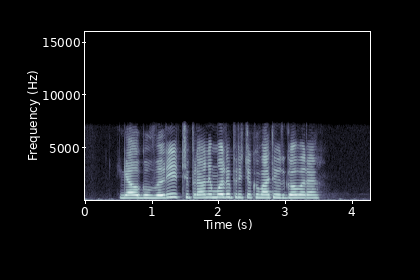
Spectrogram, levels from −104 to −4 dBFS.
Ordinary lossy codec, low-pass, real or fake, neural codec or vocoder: none; 7.2 kHz; real; none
